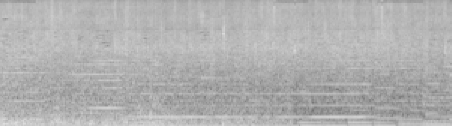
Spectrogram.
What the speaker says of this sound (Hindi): राजू बारिश में भीगते हुए खेत की ओर चला जाता है।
